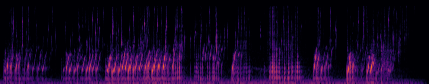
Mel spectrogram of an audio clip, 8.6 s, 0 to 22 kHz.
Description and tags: Bubbling water recorded with Neumann TLM103
boiling, bubbling, bucket, hoseneumann, squishy, studio, water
